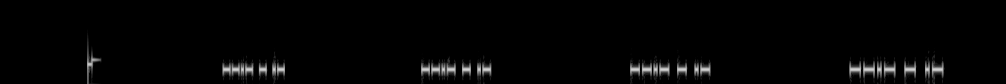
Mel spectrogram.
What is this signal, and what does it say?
Morse code, heard as a keyed tone, about 48 wpm, 700 Hz. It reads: QTA QTA QTA QTA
